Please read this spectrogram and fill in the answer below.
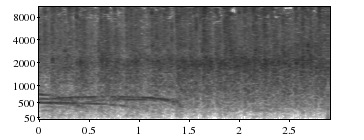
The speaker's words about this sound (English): So big round of applause for Rich.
